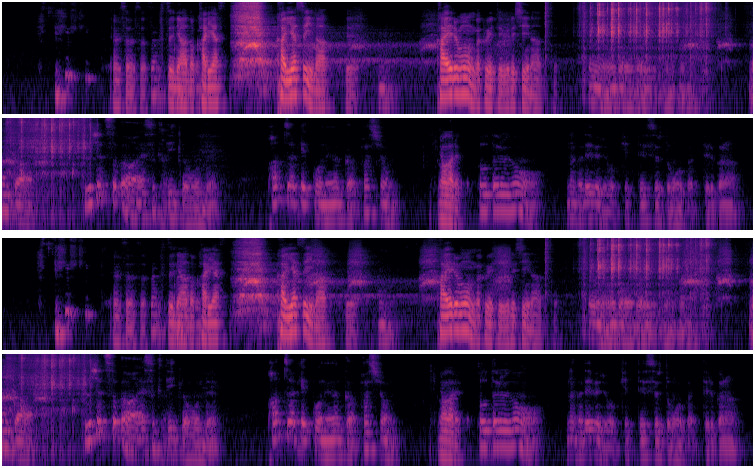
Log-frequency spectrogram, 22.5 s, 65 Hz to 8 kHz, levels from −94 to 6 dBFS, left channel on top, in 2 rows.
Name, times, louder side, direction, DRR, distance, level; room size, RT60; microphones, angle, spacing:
voice 1, 0.5-1.6 2.2-3.0 4.2-4.3 5.6-5.9 8.8-10.6 11.2-11.8 12.5-14.5 15.3-17.2 18.4-19.4 19.7-22.3, right 2 dB, 30° right, 2.0 m, -51 dB
voice 2, 1.7-2.2 2.5-3.3 3.6-4.9 5.1-5.4 6.5-8.1 17.8-18.1, left 3 dB, 40° left, 0.7 m, -39 dB
sound 1, 3.4-10.8, left 5 dB, 70° left, 1.0 m, -44 dB
sound 2, 3.7-3.8 4.6-5.7 6.0-6.1 6.3-6.9 7.3-7.7 10.2-12.2 12.4-12.7, right 6 dB, 60° right, 0.8 m, -55 dB
sound 3, 8.1-8.2 8.6-10.9 11.3-12.7, left 3 dB, 10° left, 1.0 m, -43 dB
7.8 x 4.0 x 5.5 m
head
